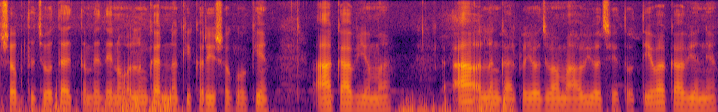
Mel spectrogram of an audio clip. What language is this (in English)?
Gujarati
